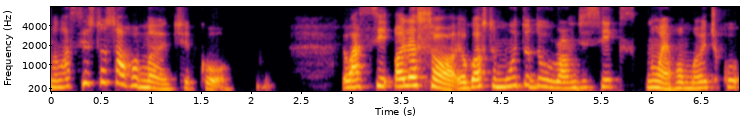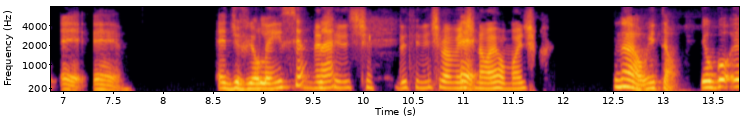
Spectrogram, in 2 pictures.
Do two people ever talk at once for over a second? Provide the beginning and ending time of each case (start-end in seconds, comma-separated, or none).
none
